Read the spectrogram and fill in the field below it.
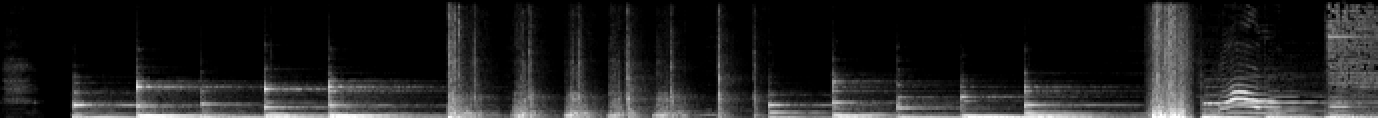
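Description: A cat meows repeatedly amid a string of sharp wooden knocks and thumps as it is dragged in, ending in a few louder, wavering meows. No one speaks.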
